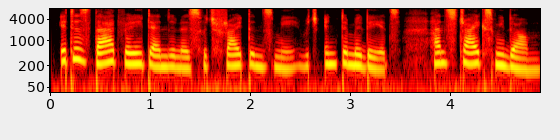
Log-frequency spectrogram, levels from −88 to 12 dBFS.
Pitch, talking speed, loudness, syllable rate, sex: 205 Hz, 170 wpm, -20 LUFS, 5.3 syllables/s, female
